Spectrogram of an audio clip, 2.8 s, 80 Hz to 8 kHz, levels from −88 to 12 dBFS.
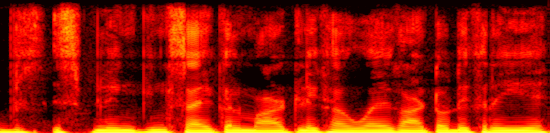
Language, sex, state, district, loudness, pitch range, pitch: Hindi, male, Chhattisgarh, Jashpur, -10 LUFS, 125-130 Hz, 130 Hz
